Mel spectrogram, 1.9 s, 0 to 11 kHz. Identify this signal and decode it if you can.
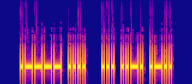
Morse code, heard as a keyed tone, about 50 wpm, 700 Hz. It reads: 1H SFL
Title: Winter Field Day Exchanges 50wpm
